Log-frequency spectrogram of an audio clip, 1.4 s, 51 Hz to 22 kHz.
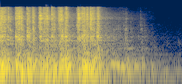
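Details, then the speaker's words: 1984 GMC Jimmy 350, starter that clicks and won't start: rapid buzzing chatter under a second that dies away, starter chattering instead of engaging, likely from an unsecured terminal; starter also suspected poor. "it's real chattery but trying to energize but it shouldn't sound like that and I bet a lot of it is because this terminal this gym that isn't locked down all the way"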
